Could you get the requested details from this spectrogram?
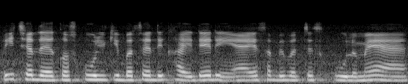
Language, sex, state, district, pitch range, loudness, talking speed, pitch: Hindi, female, Haryana, Rohtak, 195-210 Hz, -14 LUFS, 235 wpm, 200 Hz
